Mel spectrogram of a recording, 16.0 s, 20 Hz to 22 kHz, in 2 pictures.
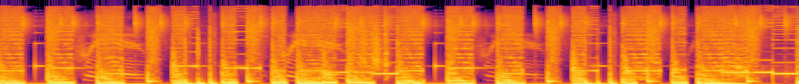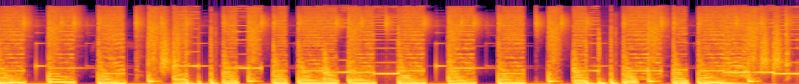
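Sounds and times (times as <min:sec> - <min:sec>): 
fun video game music loop: 0:00.0 - 0:15.9.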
